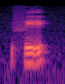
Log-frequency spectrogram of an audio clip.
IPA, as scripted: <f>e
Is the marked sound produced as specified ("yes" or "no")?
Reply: yes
